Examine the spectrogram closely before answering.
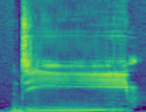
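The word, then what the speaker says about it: جيم: আপনি তার লেখার গঠনশৈলী দেখে রাখুন, জিমের নিচে এক নক্তা এভাবে মনে রাখুন, উচ্চারণ হবে জিম। আমি আবার উচ্চারণ করছি জিম।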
